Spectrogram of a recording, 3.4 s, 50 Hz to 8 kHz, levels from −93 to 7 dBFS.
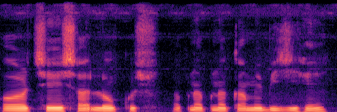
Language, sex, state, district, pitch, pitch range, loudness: Hindi, male, Arunachal Pradesh, Longding, 120 Hz, 115-120 Hz, -16 LUFS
